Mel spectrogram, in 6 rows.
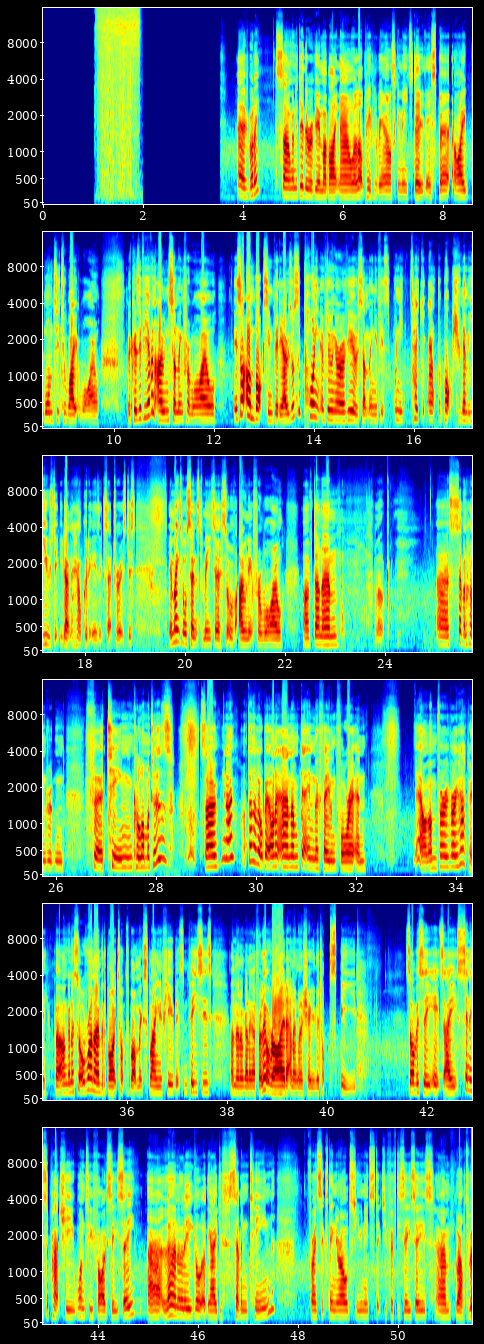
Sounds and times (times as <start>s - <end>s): Speech: 3.9s - 23.1s, 23.7s - 24.2s, 25.0s - 32.2s, 33.2s - 40.8s, 41.6s - 47.6s, 48.2s - 51.4s.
